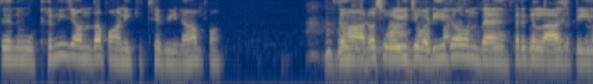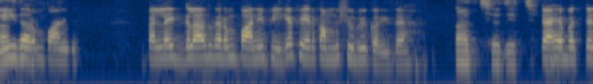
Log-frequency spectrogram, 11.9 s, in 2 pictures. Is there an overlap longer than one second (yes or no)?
yes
